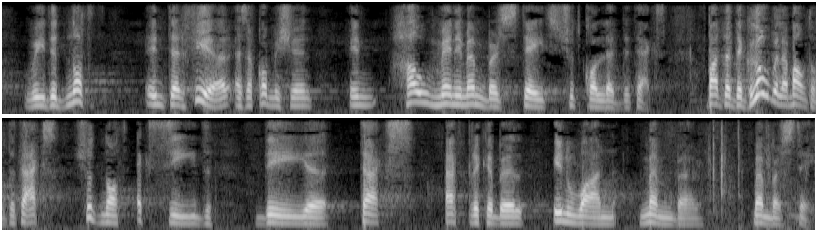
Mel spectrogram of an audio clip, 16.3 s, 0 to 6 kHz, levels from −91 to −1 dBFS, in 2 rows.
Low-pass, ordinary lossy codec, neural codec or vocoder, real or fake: 5.4 kHz; MP3, 48 kbps; none; real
